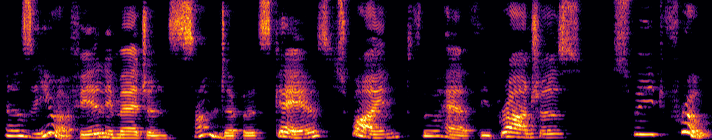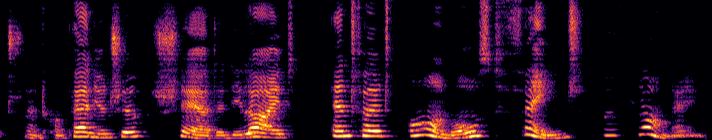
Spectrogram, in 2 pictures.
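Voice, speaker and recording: A woman reading a story aloud as an expressive scripted narration, recorded a little away from the mic. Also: mid-range voice, slow, far from the mic, poor audio. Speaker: podfic narrator.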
